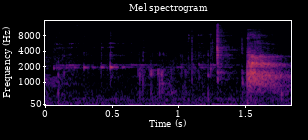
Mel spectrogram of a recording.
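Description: Someone gulps down a drink from a glass, with soft swallowing sounds followed by a brief rushing burst and a sharp clink of glass at the end. No one speaks.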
